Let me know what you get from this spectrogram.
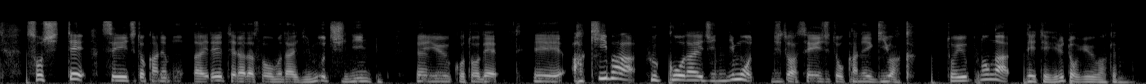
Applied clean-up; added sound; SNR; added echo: neural diffusion model UNIVERSE++.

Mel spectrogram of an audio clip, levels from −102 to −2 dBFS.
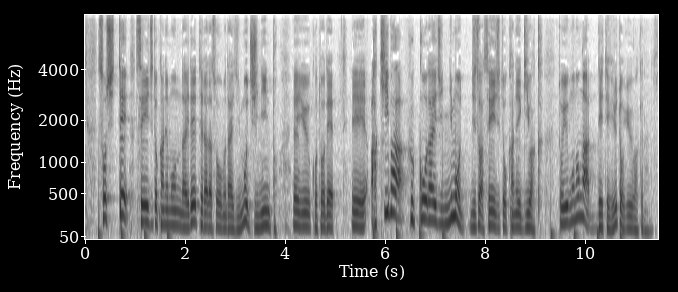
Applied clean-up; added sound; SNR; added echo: none; Bass drum; 17 dB; none.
